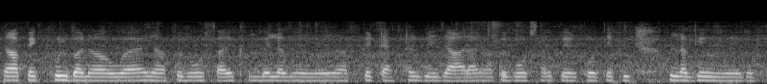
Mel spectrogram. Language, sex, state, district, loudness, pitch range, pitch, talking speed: Hindi, female, Haryana, Charkhi Dadri, -19 LUFS, 175-185 Hz, 180 Hz, 250 wpm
